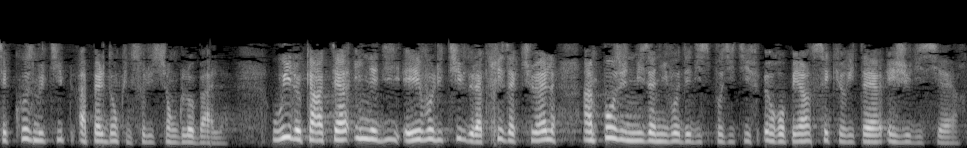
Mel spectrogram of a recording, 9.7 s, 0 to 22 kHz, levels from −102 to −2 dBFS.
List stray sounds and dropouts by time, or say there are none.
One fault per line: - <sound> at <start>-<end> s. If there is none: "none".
none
